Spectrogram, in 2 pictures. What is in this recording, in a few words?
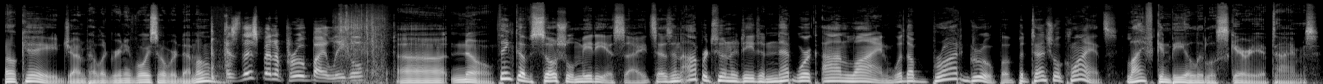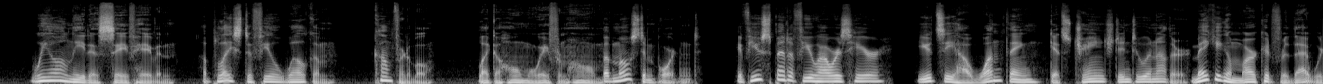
Narration VO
